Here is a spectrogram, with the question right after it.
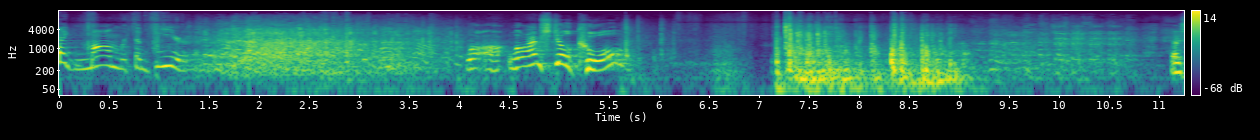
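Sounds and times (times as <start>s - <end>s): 
speech: 0.0s - 5.9s
laughter: 1.2s - 4.4s, 9.0s - 11.0s
door slamming shut: 7.2s - 9.4s.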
